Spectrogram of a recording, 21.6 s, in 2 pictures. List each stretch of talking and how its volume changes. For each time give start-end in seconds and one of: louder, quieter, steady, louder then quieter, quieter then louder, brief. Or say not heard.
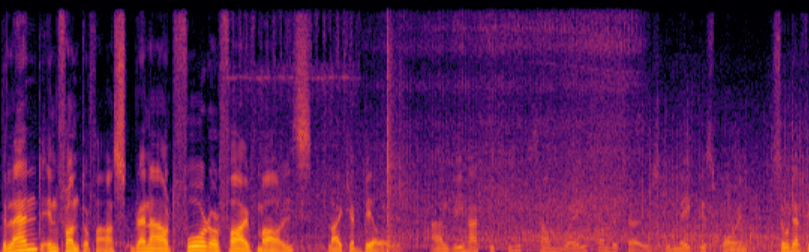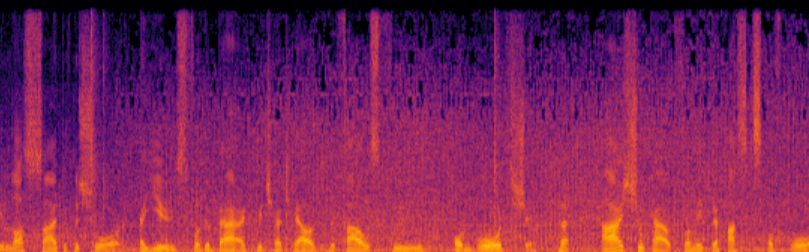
0.0-21.5 quieter then louder.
